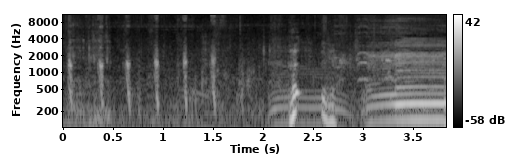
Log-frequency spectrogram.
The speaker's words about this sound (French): Les vaches anguleuses au pelage clair se pressent à l'abreuvoir.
